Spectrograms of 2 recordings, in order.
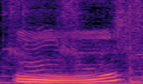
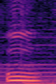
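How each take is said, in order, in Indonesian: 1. Diucapkan dengan nada ketiga. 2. Diucapkan dengan nada keempat. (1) "Bentuk ketiga" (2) "Lalu bentuk keempat"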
